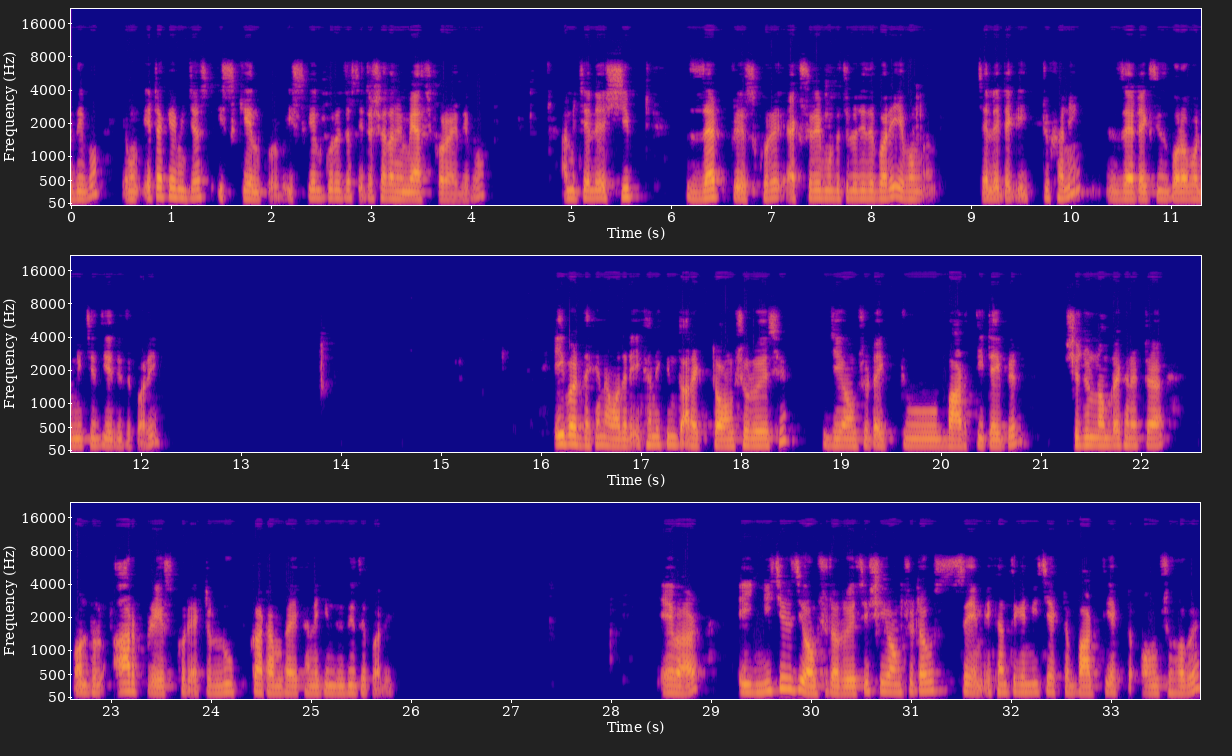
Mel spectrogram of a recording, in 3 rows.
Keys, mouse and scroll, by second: 0.4 s, 6.3 shift+z, 8.2 g, 13.7 s, 14.9-15.2 scroll up 1, 15.2-18.4 shift+middle drag, 22.9 ctrl+r, 27.6 scroll down 2, 27.8 shift+middle click, 28.2-28.5 scroll up 1, 28.5 shift+middle click, 29.3 click, 30.0 click, 30.8 g.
